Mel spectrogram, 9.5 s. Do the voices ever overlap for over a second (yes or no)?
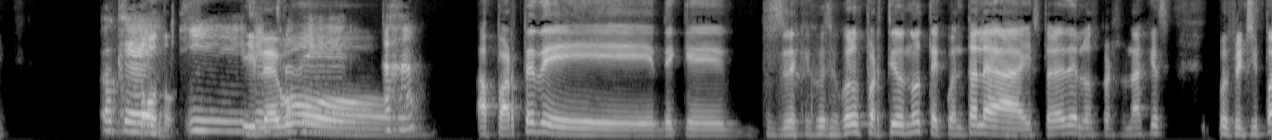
yes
